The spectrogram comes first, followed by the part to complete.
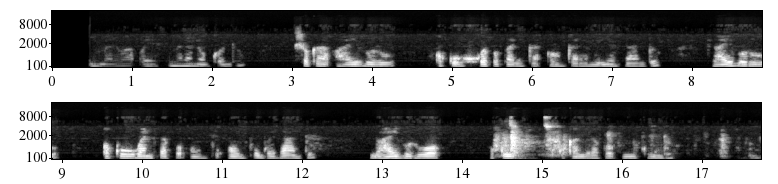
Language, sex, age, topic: Oshiwambo, male, 18-24, finance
